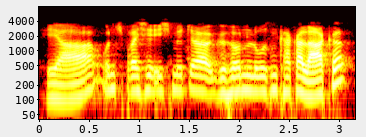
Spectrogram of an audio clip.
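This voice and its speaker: A man's voice: fairly high pitch, moderate pace. A man talking casually on the phone, taunting the other person in a blunt, provocative way. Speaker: prank call host baiting scam callers. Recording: tinny narrowband phone line.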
